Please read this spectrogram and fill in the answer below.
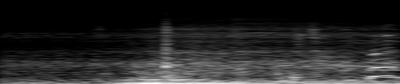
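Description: Low rumble of a car moving off, heard from the open window, swelling suddenly about half a second in, with one sharp click just after. A voice starts near the end.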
